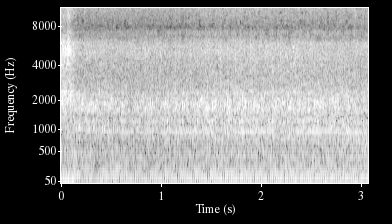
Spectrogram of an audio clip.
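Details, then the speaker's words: Chevy 6.2/6.5 diesel after its stuck injection pump was freed by heat-cycling with denatured alcohol: it cranked hard and smoked, then fired right up. Deep, even clatter at a steady low idle with no misses; the repair succeeded. "but once it started firing up I revved it up and well she fires right up"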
